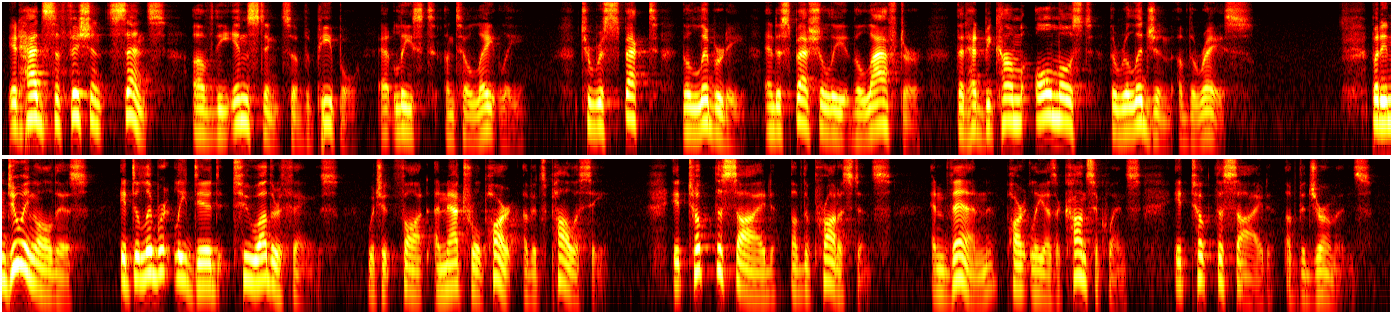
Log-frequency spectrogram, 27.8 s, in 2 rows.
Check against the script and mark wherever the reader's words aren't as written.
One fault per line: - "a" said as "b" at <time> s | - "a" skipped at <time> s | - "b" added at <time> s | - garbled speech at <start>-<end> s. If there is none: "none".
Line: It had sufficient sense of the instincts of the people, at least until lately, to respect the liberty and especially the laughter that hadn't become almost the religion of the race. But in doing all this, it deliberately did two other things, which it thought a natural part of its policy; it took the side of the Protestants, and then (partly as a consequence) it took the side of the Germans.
- "hadn't" said as "had" at 9.7 s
